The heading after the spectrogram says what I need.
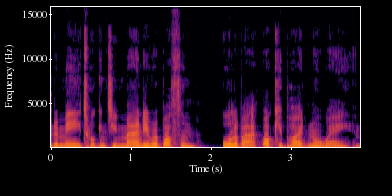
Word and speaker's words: Robotham: It's Robotham, Robotham. My dad used to answer the phone Robotham like it was something posh, but I just say Robot.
